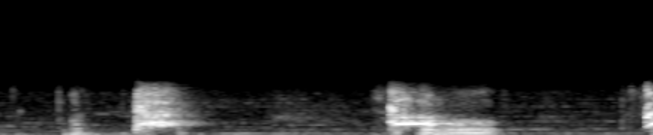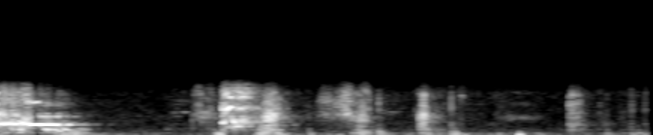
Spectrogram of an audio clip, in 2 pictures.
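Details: Eight-week-old Siberian Husky puppy giving a series of short, yappy barks and squeaky yelps, roughly one every one to two seconds, with quieter whines between them.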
